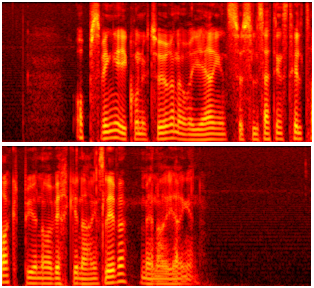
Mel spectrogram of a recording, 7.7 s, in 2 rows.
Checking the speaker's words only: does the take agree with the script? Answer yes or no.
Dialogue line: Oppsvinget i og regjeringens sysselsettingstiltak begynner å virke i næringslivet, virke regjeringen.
no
